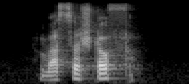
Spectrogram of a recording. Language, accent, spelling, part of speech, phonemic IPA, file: German, Austria, Wasserstoff, noun, /ˈvasɐʃtɔf/, De-at-Wasserstoff.ogg
- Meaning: hydrogen; the lightest and most common element in the universe with the atomic number 1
